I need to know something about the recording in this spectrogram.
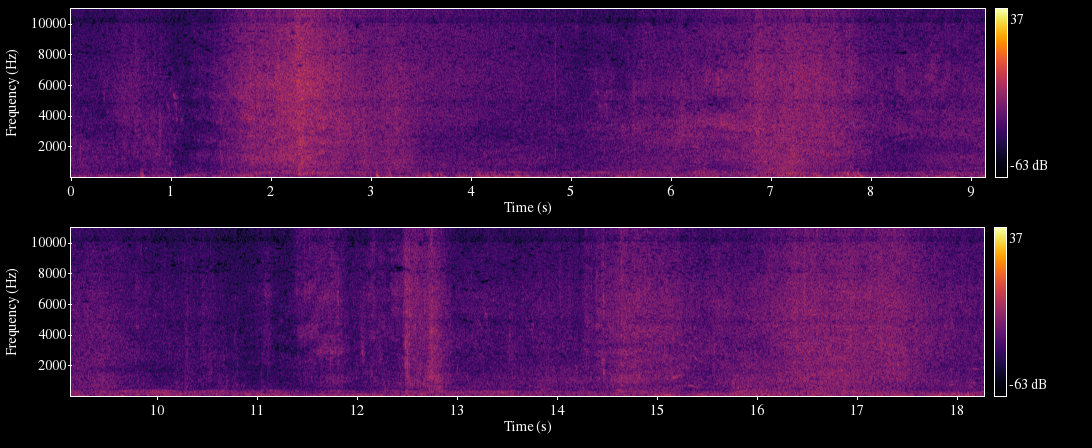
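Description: Small Gulf of Mexico waves washing up on the sand, the wash swelling several times, every few seconds, with wind rumbling on the microphone underneath.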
